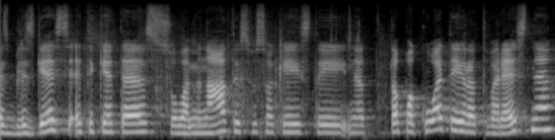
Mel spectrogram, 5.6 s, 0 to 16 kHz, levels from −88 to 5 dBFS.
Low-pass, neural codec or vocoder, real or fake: 14.4 kHz; vocoder, 44.1 kHz, 128 mel bands every 256 samples, BigVGAN v2; fake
